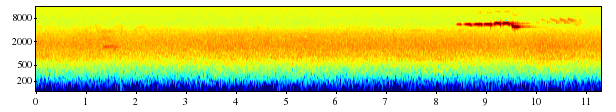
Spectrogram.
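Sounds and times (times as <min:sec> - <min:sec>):
faint background hiss: 0:00.0 - 0:11.2
Setophaga virens black-throated green warbler buzzy song: 0:08.4 - 0:11.0.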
